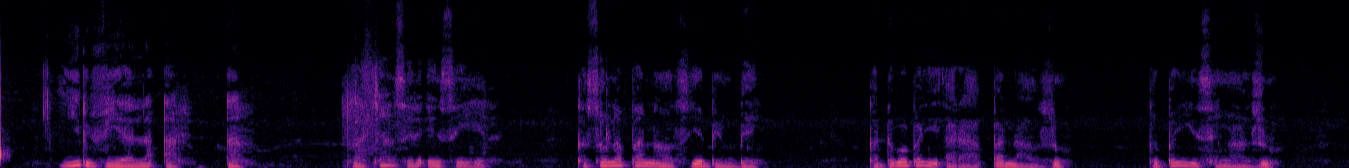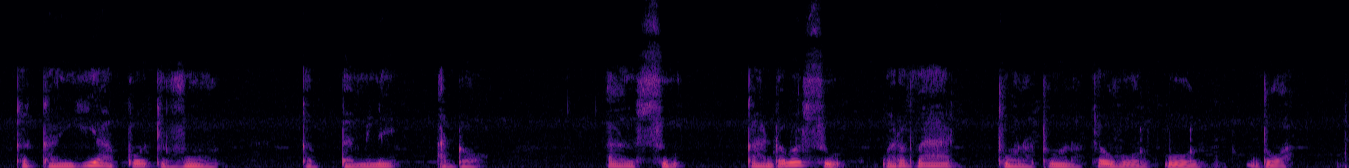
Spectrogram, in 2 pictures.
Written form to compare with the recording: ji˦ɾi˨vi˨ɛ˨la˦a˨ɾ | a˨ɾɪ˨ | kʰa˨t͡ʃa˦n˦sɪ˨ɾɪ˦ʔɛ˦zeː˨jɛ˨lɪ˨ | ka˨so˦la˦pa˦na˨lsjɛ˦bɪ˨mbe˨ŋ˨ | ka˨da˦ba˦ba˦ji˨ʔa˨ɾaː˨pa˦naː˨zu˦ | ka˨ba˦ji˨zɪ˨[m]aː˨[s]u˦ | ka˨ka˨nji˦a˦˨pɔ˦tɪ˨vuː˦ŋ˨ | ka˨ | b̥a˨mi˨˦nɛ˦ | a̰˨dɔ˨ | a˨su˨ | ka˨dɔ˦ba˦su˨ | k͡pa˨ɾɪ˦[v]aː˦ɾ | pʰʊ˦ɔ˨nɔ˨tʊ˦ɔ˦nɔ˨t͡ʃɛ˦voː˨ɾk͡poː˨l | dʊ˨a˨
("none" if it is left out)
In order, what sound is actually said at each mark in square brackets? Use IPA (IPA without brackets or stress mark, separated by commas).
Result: ŋ, z, v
